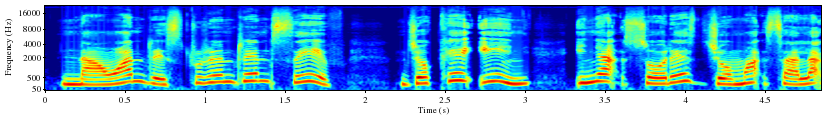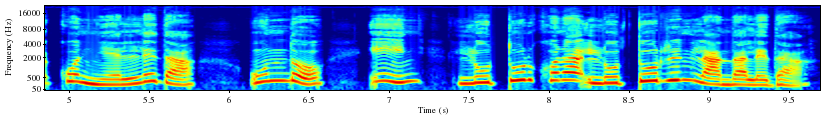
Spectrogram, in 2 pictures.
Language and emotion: Santali, happy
